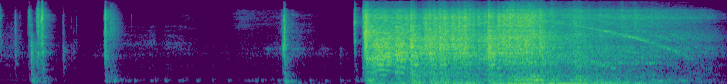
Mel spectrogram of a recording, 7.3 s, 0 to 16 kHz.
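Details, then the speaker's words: 1987 Nissan Pathfinder VG30i with aftermarket cams, converted to 1995 VG30E EFI, on its fourth first-start try: cranking bursts, then it catches and runs up unevenly, stumbling and smoking. The rough start is from ignition timing that still needs setting. "she's gonna run oh just gotta get that timing working who smoked us out a bit in here it's real close"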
